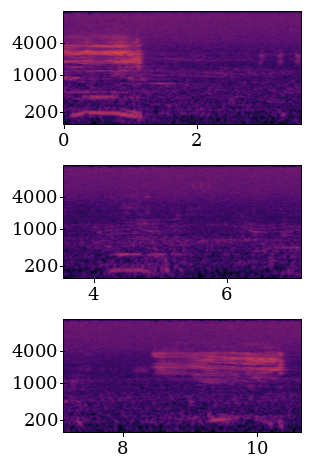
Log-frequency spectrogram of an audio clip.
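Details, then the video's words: A red deer stag rutting during the rut season gives deep, harsh, drawn-out roars at the start and end, with quieter grunting between. "Red deer (Cervus elaphus) rutting"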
